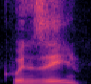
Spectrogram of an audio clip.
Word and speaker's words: Quincy: It's not spelled with a Z, but that's how the English pronounce it, Quincy.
